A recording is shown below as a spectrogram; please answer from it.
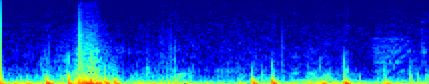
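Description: Irregular low thumps and rumble from a phone being handled, its microphone knocked and rubbed as the camera is moved in close; the loudest knock comes about half a second in.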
